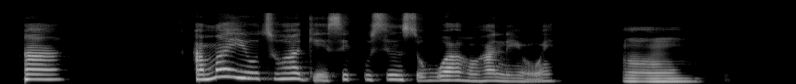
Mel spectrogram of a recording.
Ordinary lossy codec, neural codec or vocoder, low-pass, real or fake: none; codec, 24 kHz, 1.2 kbps, DualCodec; none; fake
